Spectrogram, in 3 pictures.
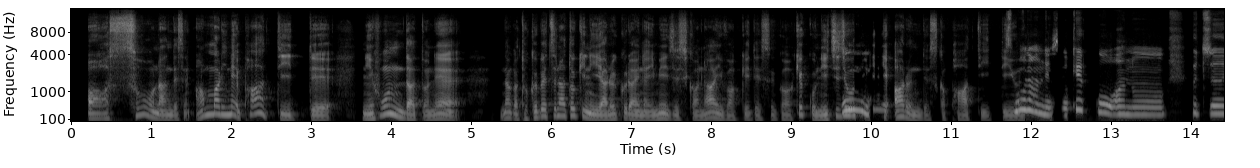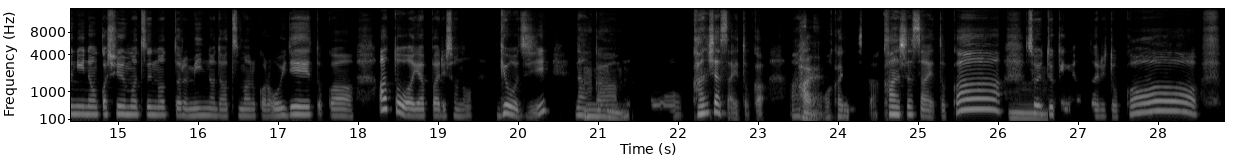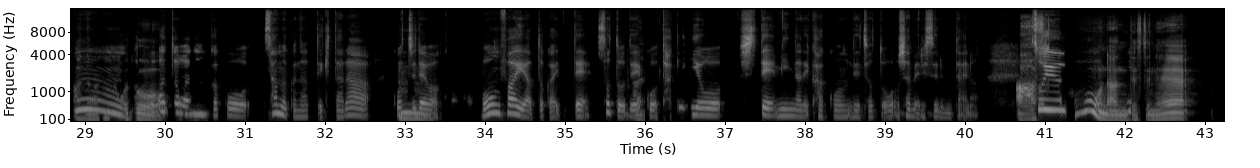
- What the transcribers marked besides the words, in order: unintelligible speech; other background noise; tapping; in English: "ボンファイアー"
- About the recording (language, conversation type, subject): Japanese, advice, パーティーで居心地が悪いとき、どうすれば楽しく過ごせますか？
